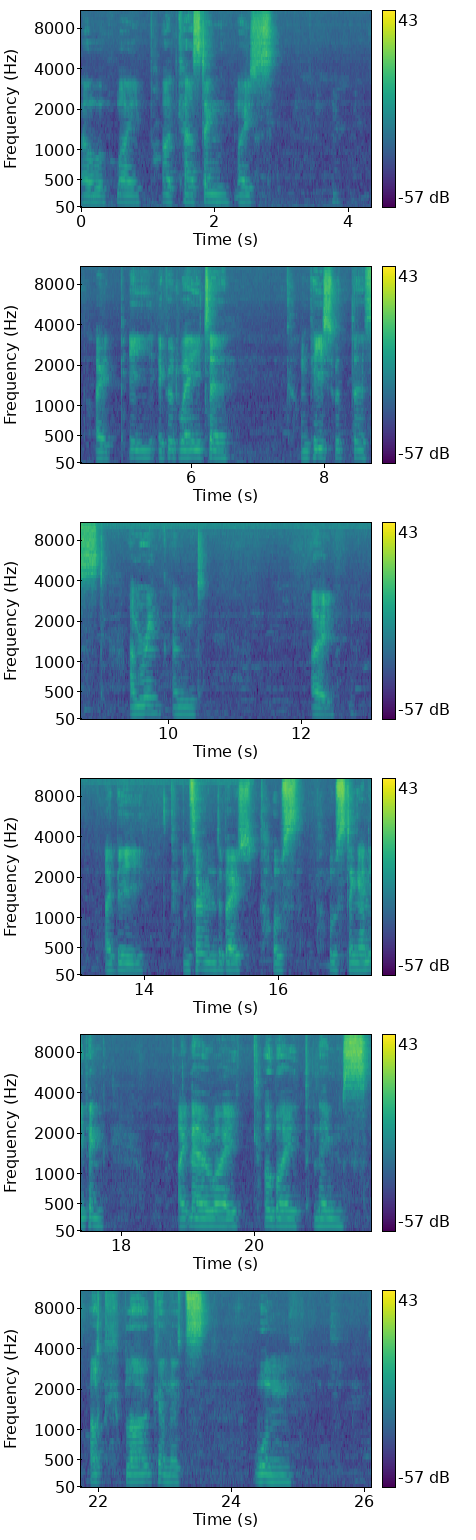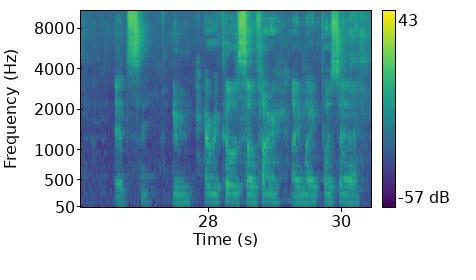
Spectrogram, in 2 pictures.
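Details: Male vlogger who stammers, speech with word repetitions; stuttering.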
